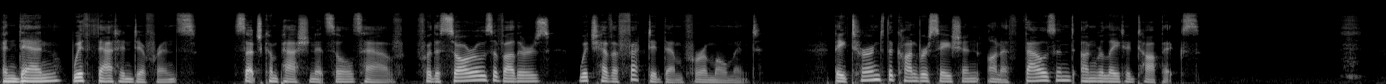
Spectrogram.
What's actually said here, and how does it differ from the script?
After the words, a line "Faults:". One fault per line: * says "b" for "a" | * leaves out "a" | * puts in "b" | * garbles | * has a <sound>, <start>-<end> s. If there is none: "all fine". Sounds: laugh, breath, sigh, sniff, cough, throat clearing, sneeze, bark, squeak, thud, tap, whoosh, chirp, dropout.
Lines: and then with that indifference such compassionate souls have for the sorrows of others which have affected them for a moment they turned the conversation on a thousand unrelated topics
and then with that indifference such compassionate souls have for the sorrows of others which have affected them for a moment they turned the conversation on a thousand unrelated topics
Faults:
* has a sniff, 13.4-13.7 s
